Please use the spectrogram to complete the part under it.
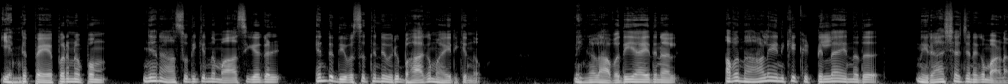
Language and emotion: Malayalam, sad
